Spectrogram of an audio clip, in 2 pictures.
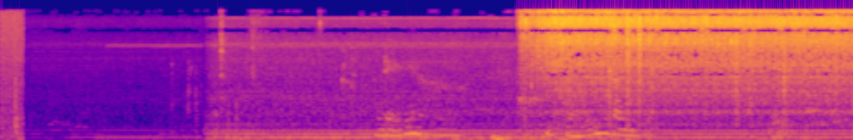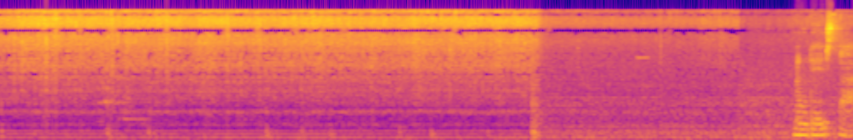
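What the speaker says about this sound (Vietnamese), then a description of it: "Sau đó mình phi hành tỏi." Shallots and garlic frying in oil in a pan, a steady close sizzle running for most of the stretch with a brief quieter start and a small clatter near the end.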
